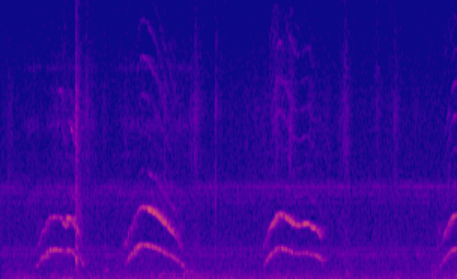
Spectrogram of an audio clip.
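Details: Several high-pitched kitten meows, each a bright rising-and-falling arch under a second long, with a sharp click near the start and a thin constant hum behind.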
